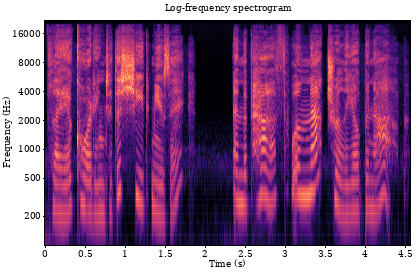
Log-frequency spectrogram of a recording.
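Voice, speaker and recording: A woman's voice: high voice, expressive, normal speed. A woman voicing a playful, self-assured young trickster in a video game, with coy, poised delivery. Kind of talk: video game character acting. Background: game music.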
